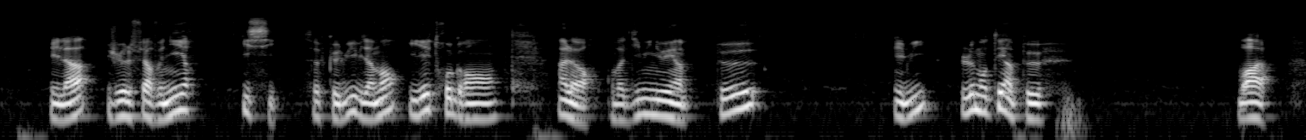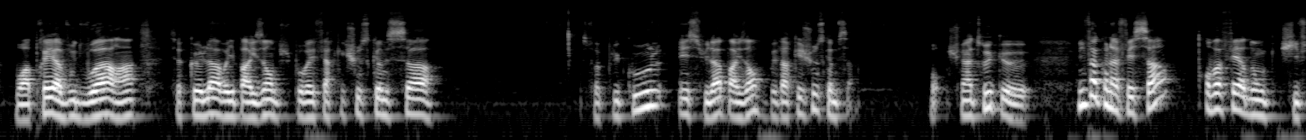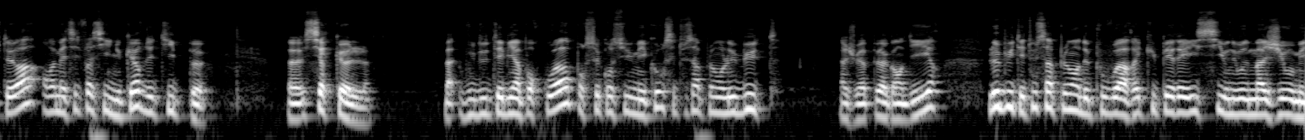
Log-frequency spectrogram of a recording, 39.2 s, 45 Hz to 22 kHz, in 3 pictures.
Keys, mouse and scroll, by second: 0.2 g, 3.7 click, 5.4 s, 8.6 click, 10.2 g, 15.2 click, 16.2 g, 19.6 click, 20.7 g, 24.0 Tab, 25.9 shift+a, 30.8-31.2 scroll down 2, 32.2 click, 35.1-37.0 drag, 37.2 click, 38.4-39.1 drag.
